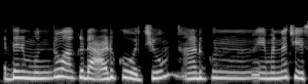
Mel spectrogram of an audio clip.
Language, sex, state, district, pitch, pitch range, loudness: Telugu, female, Telangana, Karimnagar, 285 Hz, 275-310 Hz, -15 LUFS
